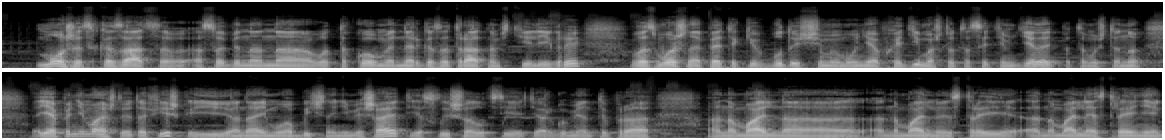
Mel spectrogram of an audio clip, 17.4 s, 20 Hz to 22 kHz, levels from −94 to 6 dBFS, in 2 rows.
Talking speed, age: 145 wpm, 20-39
